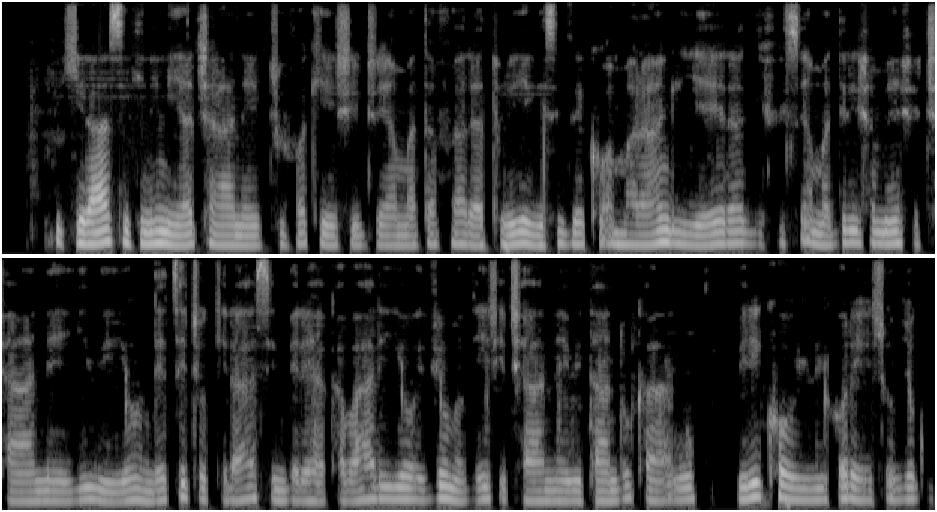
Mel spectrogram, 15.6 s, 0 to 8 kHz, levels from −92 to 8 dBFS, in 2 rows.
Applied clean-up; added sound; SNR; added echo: none; none; none; none.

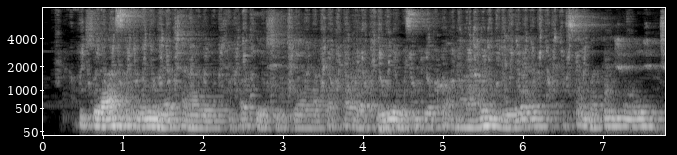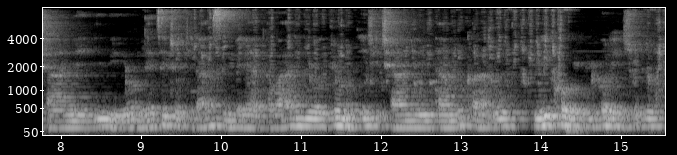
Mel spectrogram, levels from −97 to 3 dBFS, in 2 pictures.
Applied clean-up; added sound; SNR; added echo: none; Tools; 16 dB; reverberation time 0.9 s.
